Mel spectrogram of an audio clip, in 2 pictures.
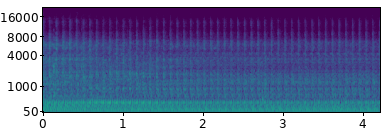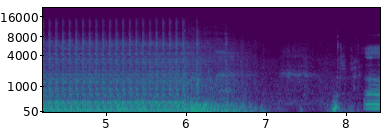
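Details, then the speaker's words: Isuzu 6VD1 V6 after cylinder heads were removed and head gaskets replaced: fast, even ticking knock about four per second over idle, seemingly from the top end; owner unsure if hydraulic lifters or something worse. "вот вопрос что это гидрокомпенсаторы или или что-то плохое"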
